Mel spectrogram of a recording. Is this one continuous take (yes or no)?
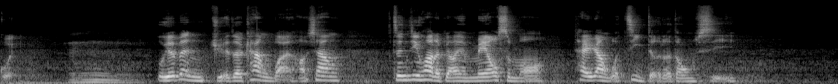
no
